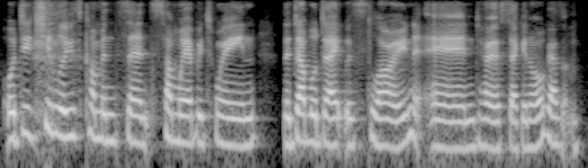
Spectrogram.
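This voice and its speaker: A woman's voice: medium pitch, fairly even intonation, moderate pace. Woman, book club host, casual chat, playful, teasing.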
